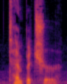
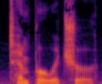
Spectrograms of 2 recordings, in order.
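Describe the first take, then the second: First: The word is squeezed into fewer, blurred syllables. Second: Every syllable of the word is said clearly. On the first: The speaker calls it right. "Everybody says temperature" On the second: The speaker calls it wrong. "the correct pronunciation is temperature"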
